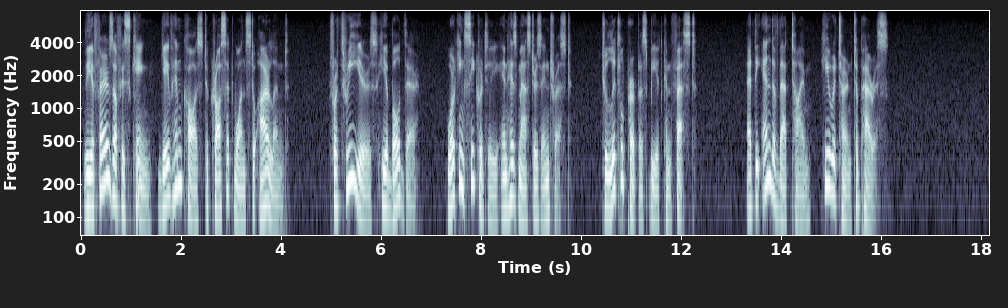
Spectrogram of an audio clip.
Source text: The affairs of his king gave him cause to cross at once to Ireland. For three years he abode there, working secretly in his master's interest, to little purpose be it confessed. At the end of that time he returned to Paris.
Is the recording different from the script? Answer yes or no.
no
